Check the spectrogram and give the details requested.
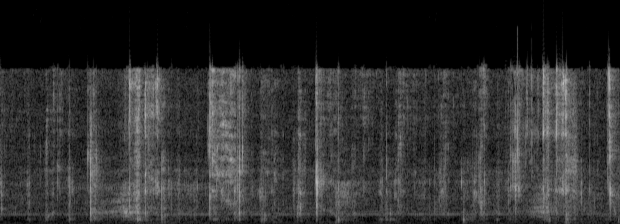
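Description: Close-miked chewing of food, with many short mouth clicks and a fork now and then clinking against the dish.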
